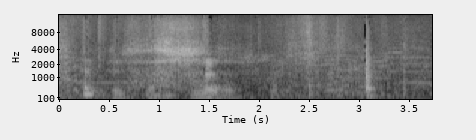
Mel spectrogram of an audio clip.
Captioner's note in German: Seufzt glücklich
